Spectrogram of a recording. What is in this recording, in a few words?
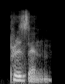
"prison", Indian; Dictionary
